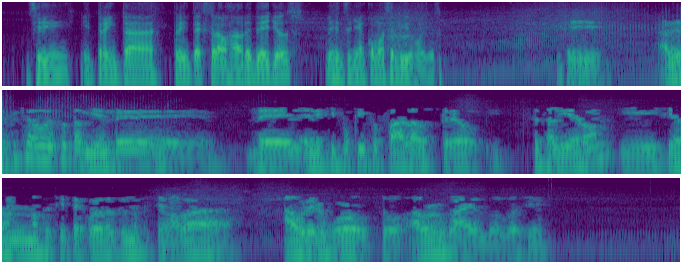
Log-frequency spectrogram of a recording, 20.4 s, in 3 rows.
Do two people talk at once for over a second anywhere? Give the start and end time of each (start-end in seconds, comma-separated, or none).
none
